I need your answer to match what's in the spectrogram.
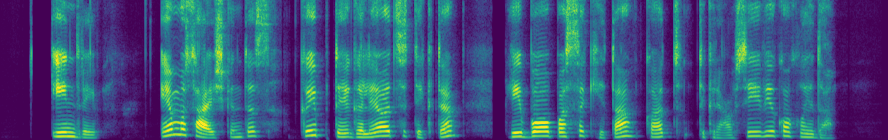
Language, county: Lithuanian, Kaunas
